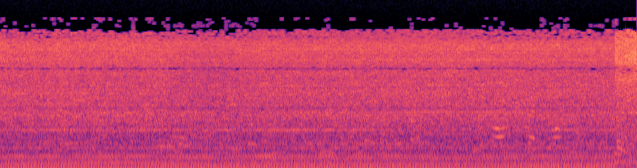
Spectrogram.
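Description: Engine running steadily at a constant speed, with a deep drone and an even hiss over it. This is typical of a fire tender's pump engine driving a hose line at a fire.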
